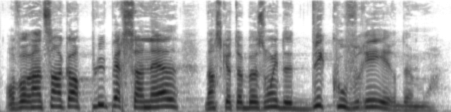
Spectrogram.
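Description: A man preaching in a conversational way, with pauses and restarts. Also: high voice, expressive, fairly bright tone. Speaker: pastor. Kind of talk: sermon.

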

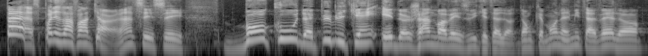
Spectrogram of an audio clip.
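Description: A middle-aged man preaching a sermon as pastor, in a Quebec French accent, lively and calling out to the congregation. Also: fairly high pitch, moderate pace.

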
